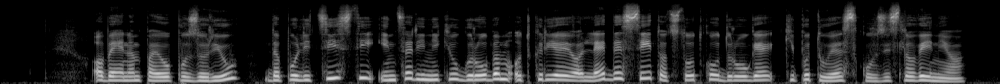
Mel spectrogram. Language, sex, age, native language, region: Slovenian, female, 50-59, Slovenian, Central Slovenia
